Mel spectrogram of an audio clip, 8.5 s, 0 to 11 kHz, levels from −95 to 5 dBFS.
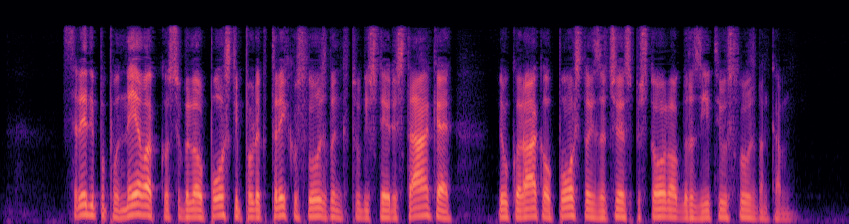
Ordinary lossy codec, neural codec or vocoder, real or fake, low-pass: none; codec, 16 kHz, 1.1 kbps, Voila-Tokenizer; fake; 7.2 kHz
